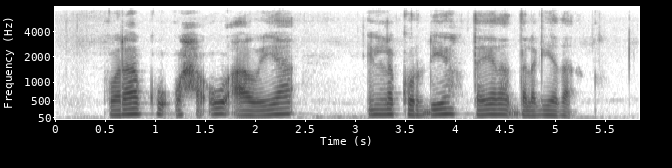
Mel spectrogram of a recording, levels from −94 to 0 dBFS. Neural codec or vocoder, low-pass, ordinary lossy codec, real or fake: none; 7.2 kHz; none; real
